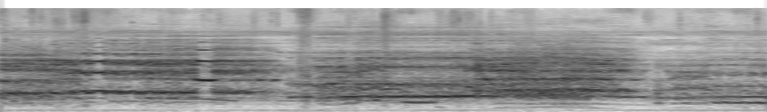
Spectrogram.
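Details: A group of howler monkeys calls at full volume: continuous, raspy, moaning roars with strong harmonics, briefly dipping around two seconds before swelling again.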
